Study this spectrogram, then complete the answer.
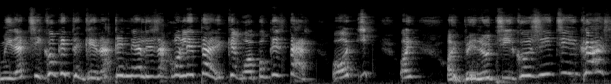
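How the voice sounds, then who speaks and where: A woman uses a put-on character voice at a moderate pace. Her pitch is extremely high. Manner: exclamatory, chatty.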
